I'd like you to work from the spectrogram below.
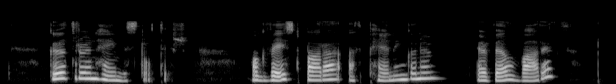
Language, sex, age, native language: Icelandic, female, 40-49, English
